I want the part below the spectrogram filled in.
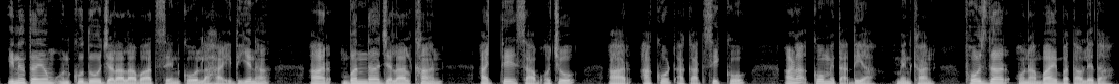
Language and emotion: Santali, neutral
